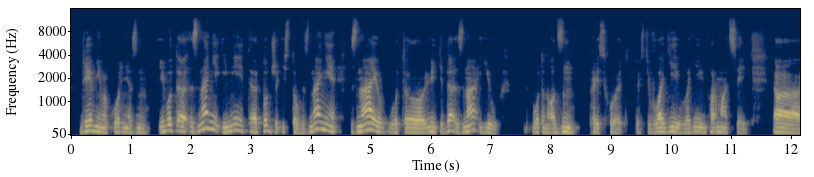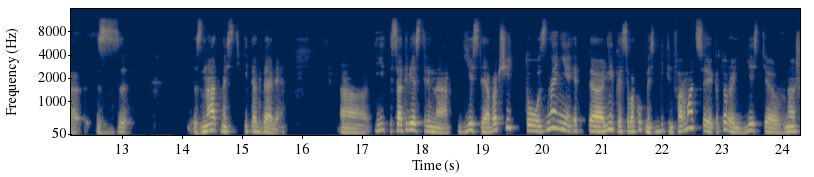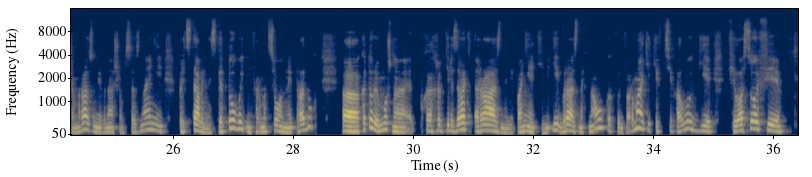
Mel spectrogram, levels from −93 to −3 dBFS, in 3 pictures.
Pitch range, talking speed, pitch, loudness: 120-160 Hz, 120 wpm, 135 Hz, -31 LUFS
